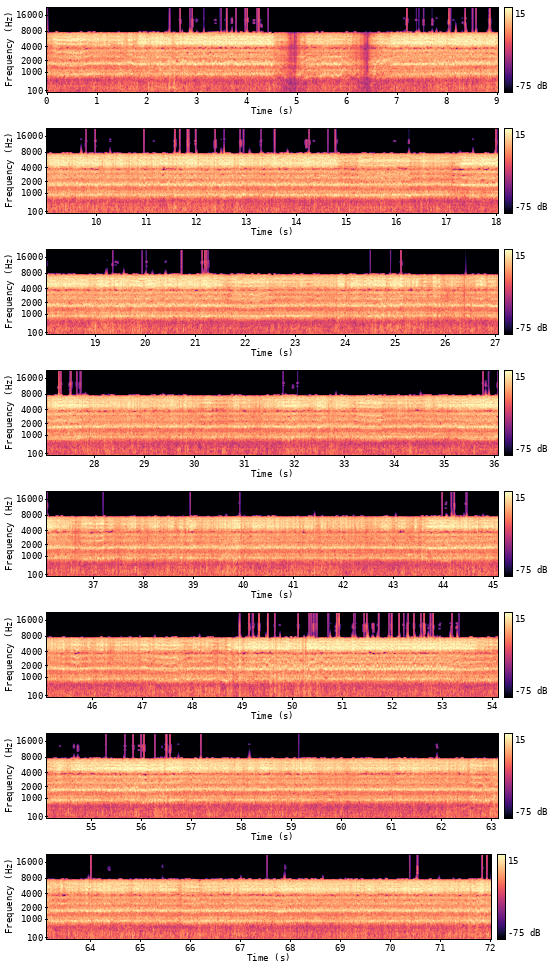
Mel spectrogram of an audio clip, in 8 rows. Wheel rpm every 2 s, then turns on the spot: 220, 200, 130, 140, 220, 240, 230, 230, 220, 230, 230, 230, 230, 230, 230, 230, 230, 230, 220, 230, 230, 230, 220, 230, 210, 200, 200, 220, 230, 230, 230, 220, 240, 230, 230, 230.
none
